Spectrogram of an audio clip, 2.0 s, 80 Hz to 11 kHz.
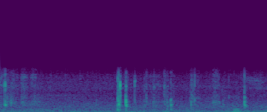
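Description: Running HHO electrolysis cell, gas bubbling through the electrolyte under about 11 amps. It makes faint, irregular clicks and pops over a low steady hiss.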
